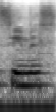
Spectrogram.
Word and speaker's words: Seamus: In Charms class, while learning Limgardian Leviosa, what did Seamus do to his feathers?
